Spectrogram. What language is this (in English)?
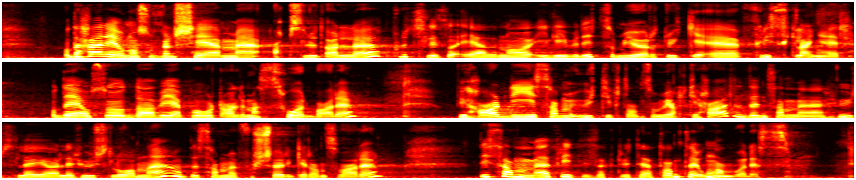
Norwegian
